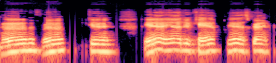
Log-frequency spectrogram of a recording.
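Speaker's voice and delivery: high, dazed mock-groggy answers; half-asleep self. Woken for phone interview, high dazed mock replies.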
